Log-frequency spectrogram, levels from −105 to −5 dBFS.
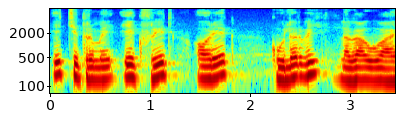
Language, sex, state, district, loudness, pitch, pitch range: Hindi, male, Uttar Pradesh, Lucknow, -13 LUFS, 170 Hz, 150-190 Hz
